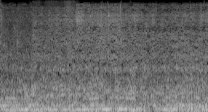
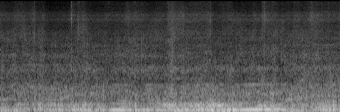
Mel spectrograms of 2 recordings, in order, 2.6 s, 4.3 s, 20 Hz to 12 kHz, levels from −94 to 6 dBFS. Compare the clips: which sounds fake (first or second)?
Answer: second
